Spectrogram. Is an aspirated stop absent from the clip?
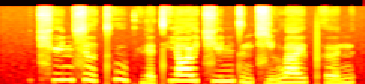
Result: no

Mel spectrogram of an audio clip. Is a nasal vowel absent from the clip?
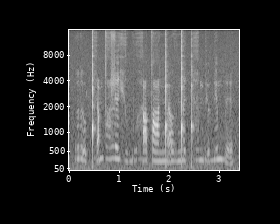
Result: yes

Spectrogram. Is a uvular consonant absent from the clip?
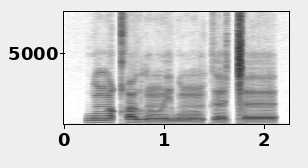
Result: no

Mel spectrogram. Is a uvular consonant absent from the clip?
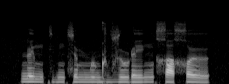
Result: no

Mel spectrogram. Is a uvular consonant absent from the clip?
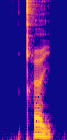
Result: no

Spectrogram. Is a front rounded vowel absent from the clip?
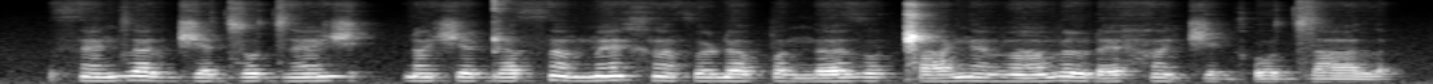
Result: yes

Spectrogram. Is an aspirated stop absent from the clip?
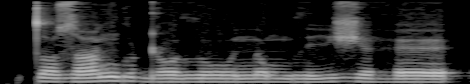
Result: yes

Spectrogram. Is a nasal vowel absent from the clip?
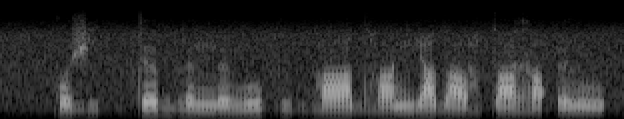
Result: yes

